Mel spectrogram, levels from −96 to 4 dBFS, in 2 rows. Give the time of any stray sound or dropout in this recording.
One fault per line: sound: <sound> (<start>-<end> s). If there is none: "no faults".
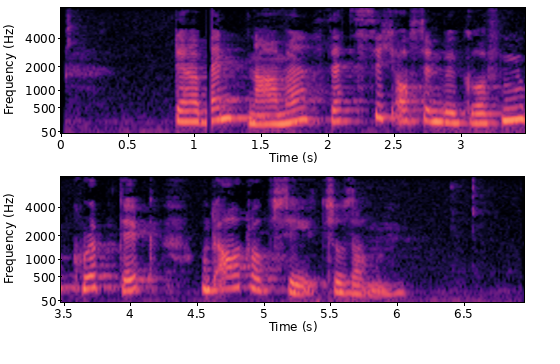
sound: dropout (1.1-1.1 s)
